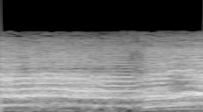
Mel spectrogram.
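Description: A voice chanting in the melodic style of a Bengali waz sermon, holding one long note that fades slightly and swells again near the end.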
